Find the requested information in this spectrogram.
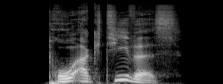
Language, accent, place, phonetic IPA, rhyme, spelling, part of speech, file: German, Germany, Berlin, [pʁoʔakˈtiːvəs], -iːvəs, proaktives, adjective, De-proaktives.ogg
- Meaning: strong/mixed nominative/accusative neuter singular of proaktiv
